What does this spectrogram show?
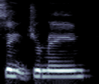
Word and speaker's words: Saint Germain: know it's you know how I know it's Saint Germain um Silver Star Priestess is because I always because it it rhymes with Violet flame St Germain The Violet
